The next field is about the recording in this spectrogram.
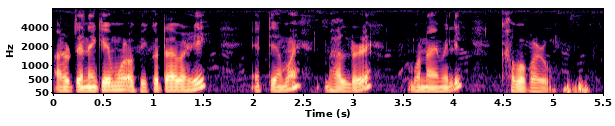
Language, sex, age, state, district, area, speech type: Assamese, male, 18-30, Assam, Jorhat, urban, spontaneous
